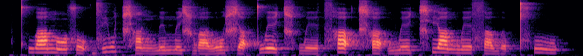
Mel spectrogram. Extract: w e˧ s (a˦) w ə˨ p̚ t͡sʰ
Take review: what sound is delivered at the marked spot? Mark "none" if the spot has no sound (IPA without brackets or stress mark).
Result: a˨˩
